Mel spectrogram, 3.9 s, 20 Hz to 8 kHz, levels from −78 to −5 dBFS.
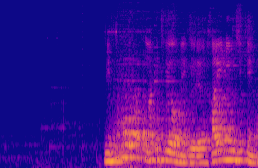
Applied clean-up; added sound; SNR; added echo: neural separator model SepFormer DNS4.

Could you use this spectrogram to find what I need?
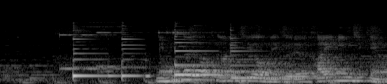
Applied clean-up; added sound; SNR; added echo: none; Plucked string instrument; -2 dB; reverberation time 1.0 s.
